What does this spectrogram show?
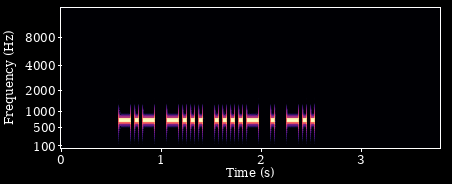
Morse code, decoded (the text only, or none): KB4ED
